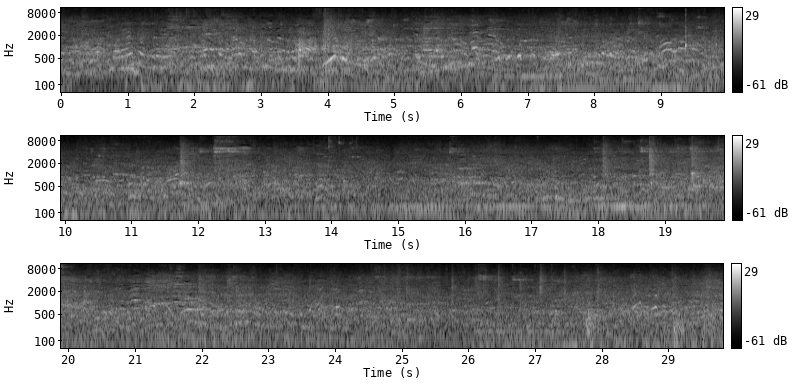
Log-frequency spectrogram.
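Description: A crowd of men and women chatters loudly all around, in a large echoing hall.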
